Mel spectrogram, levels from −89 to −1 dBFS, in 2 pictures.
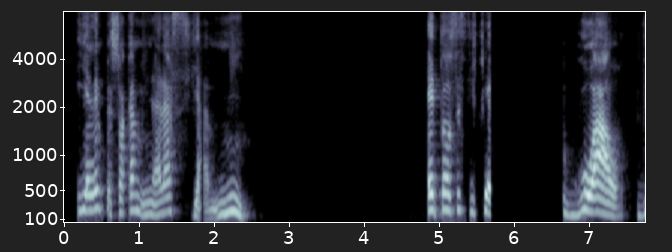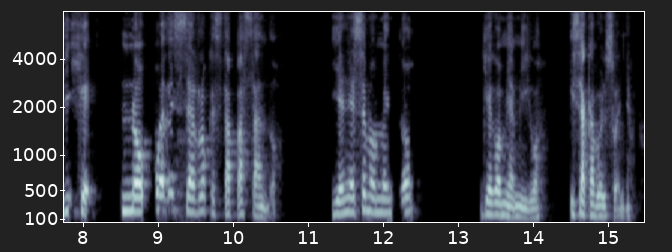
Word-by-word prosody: y 220 +1 0
él 220 +2 +2
empezó 240 -7 -3
a 190 - -7
caminar 170 -6 -4
hacia 205 +1 -5
mí. 170 - -2 2.5
Entonces, 225 0 +2
dije: 200 - 0 1.0
"¡Guau!", 170 -3 +5
dije: 430 - -2 0.3
"No 205 -1 +5
puede 225 0 +4
ser 205 -4 -1
lo 210 0 -3
que 185 - -10
está 170 0 -4
pasando". 170 -6 -6 0.6
Y 175 +2 -2
en 195 +3 -1
ese 200 +4 0
momento, 195 0 -3 0.8
llegó 165 -2 0
mi 155 -2 -2
amigo, 130 -2 -6 0.3
y 175 - -4
se - - +3
acabó 155 -3 0
el 140 - -2
sueño. - - -9
195 Hz, 115 wpm, -22 LUFS, 165-215 Hz, 2.5 s, Guau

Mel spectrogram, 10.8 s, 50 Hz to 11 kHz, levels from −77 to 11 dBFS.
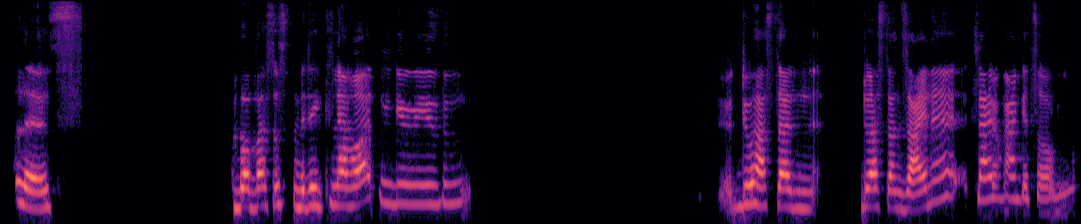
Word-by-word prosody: Alles. 220 -5 +1 1.5
Aber 230 0 +4
was 235 +1 +2
ist 250 0 -6
mit 225 0 -1
den 240 -2 +3
Klamotten 255 +3 +1
gewesen? 260 +2 -6 2.7
Du 255 +3 +2
hast 235 -1 +3
dann 215 -3 +1 0.5
du 230 +1 +1
hast 230 -1 +2
dann 215 -2 -3
seine 205 +7 +3 0.4
Kleidung 320 0 -1
angezogen? 320 - -5
235 Hz, 95 wpm, -21 LUFS, 220-265 Hz, 2.7 s, Aber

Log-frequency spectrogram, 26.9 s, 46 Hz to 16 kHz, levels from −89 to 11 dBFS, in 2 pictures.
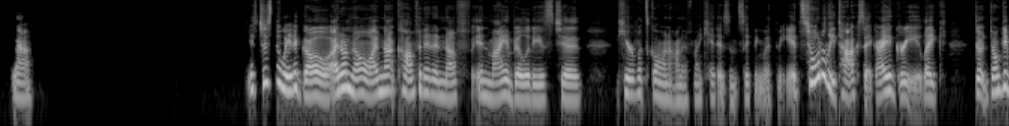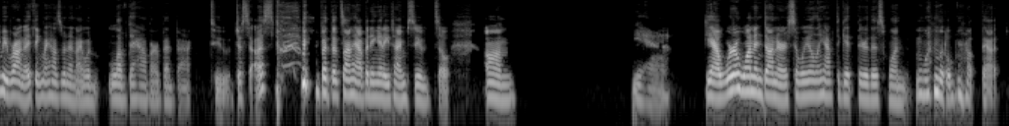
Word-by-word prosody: Yeah. - - -2 2.9
It's 250 0 -3
just 345 +1 0
the 350 - +2
way 240 -4 +7
to 275 - +4
go, 185 -5 +3
I - - +5
don't 270 0 +6
know, 205 -3 +1
I'm 190 +4 +1
not 240 0 +1
confident 220 -1 -1
enough 180 -2 -4
in 185 -2 -4
my 170 +1 -1
abilities 160 -4 -1
to 155 -2 -2 0.5
hear 210 -2 -1
what's 210 +1 -8
going 175 -4 -4
on 160 - -8
if 150 +1 -15
my 160 - -11
kid 165 - -13
isn't 150 - -9
sleeping 165 0 -11
with - - -12
me, - - -12
it's 475 +2 -4
totally 435 +8 +5
toxic, - - -2
I - - +4
agree, 180 -7 +1
like, 170 -2 -2 0.4
don't 210 - 0
don't 225 +1 +1
get 280 +3 +4
me 225 -4 +3
wrong, 185 -3 +2
I 155 - 0
think 175 0 -4
my 175 -1 -4
husband 175 -2 -6
and 155 - -8
I - - -5
would 150 -2 -8
love 160 -1 -5
to 160 - -8
have 155 -2 -11
our - - -10
bed - - -12
back - - -18 0.2
to 80 -1 -12
just 175 +2 -7
us, 255 +2 -3 0.4
but 335 - +11
but 220 -2 +3
that's 190 0 -1
not 200 -1 +3
happening 175 -2 +1
anytime 160 -1 0
soon, 155 -3 -5
so, - - -8 0.5
um 165 -2 -2 1.5
Yeah. 140 -4 -11 0.6
Yeah, 190 -3 +7
we're 205 +9 +8
a 260 - +9
one 235 -2 +6
and 210 -2 +3
doner, 180 -5 +3
so 175 +4 -5
we 180 +1 -1
only 185 +1 -3
have 180 -2 -4
to - - -11
get 170 -1 -5
through 165 -2 -1
this 160 0 -4
one 150 -3 -8
one 200 0 -4
little 185 -8 +3
rough 185 0 -7
patch. - - -7
180 Hz, 190 wpm, -22 LUFS, 160-210 Hz, 2.9 s, but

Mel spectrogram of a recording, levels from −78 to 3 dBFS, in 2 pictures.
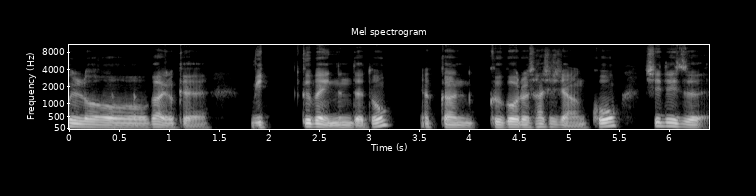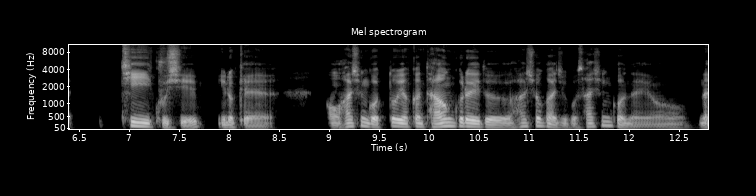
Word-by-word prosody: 밀러가 90 -8 +2
이렇게 70 -1 -2 0.4
윗급에 120 -2 +2
있는데도 90 - +1 0.3
약간 90 -3 -1 0.2
그거를 100 -1 +4
사시지 110 -2 -2
않고 125 - +2 0.2
시디즈 125 -9 +1 0.5
T90 130 -6 +2 0.2
이렇게 70 0 -4 0.6
어 85 -1 -4
하신 130 - -1
것도 130 +1 +2
약간 120 0 0
다운그레이드하셔 120 - +1
가지고 85 - -3
사신 120 - -5
거네요. 70 - -8
네. - - -3
100 Hz, 255 characters per minute, -22 LUFS, 80-125 Hz, 0.6 s, 그거를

